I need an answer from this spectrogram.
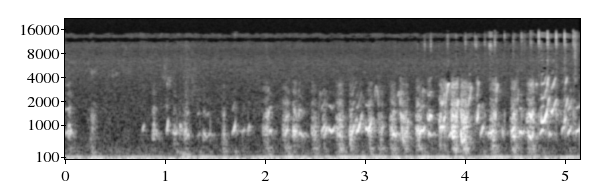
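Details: Two five-month-old male pet guinea pigs, the brothers Fluffy and Cocoa, fighting: a rapid, uneven run of short squeaky pulses that grows denser and louder toward the end, over a steady low hum.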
